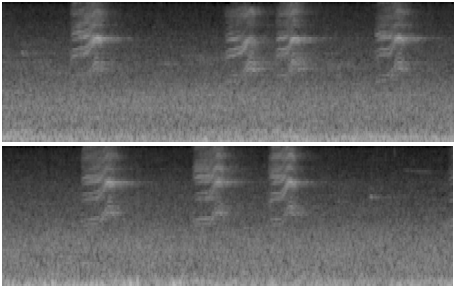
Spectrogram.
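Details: Young finches pleading for food from their mother: piercing high chirps sliding downward, some paired, repeated at irregular intervals of under a second against light noise.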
